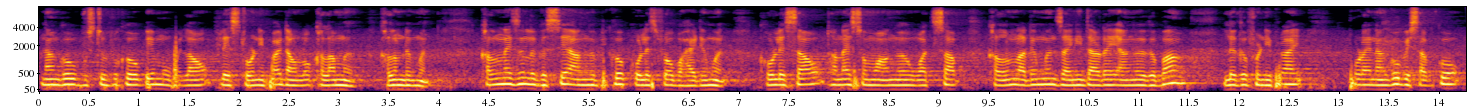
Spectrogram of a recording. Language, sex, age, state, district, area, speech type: Bodo, male, 30-45, Assam, Chirang, rural, spontaneous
